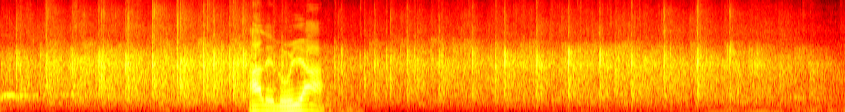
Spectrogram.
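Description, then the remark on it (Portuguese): A group of people claps steadily for several seconds as a round of applause for the Lord after a prayer, the dense applause continuing while one voice briefly shouts an exclamation over it near the start. “Dá uma salva de palmas para o Senhor para a gente começar.”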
